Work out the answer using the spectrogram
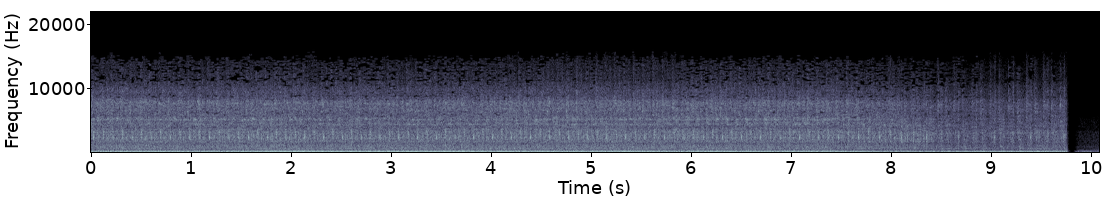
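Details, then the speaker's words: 1988 Toyota 22RE after head replacement and new fuel pump: a loud, lumpy idle with an uneven thump about three times a second; distributor installed one tooth off, so ignition timing was wrong. "yeah worms here off one two and that's why it was running so rough for us"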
